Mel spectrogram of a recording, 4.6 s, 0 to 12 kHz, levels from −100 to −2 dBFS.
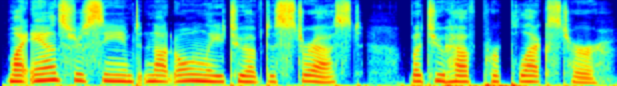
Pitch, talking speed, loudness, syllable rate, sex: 210 Hz, 170 wpm, -19 LUFS, 4.8 syllables/s, female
